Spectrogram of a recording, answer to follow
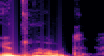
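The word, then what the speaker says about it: Idlout: I finally heard somebody say idlot and I think that that's the proper pronunciation of her last name because I was saying Idllet but it's lout I believe.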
